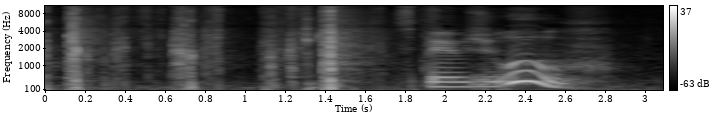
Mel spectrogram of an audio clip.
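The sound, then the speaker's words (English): Wisdom cards being shuffled and drawn, with several quick, crisp papery flutters over the first second and a half, followed by a person talking with a rising and falling voice. “Let's get one more wisdom card.”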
